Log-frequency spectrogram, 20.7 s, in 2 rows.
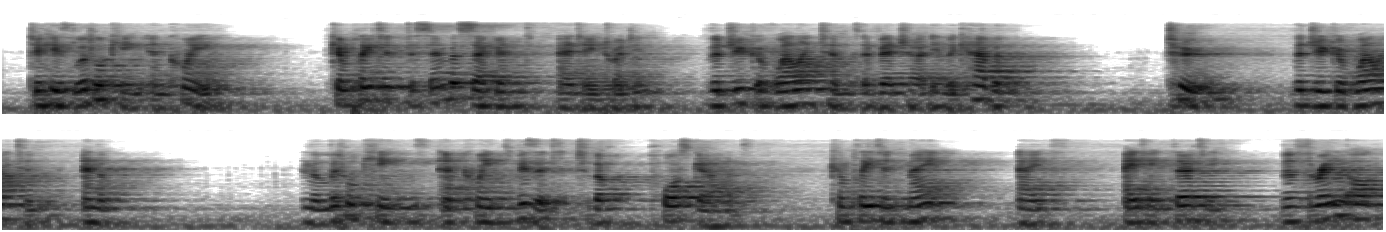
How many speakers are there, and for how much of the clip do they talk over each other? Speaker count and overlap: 1, no overlap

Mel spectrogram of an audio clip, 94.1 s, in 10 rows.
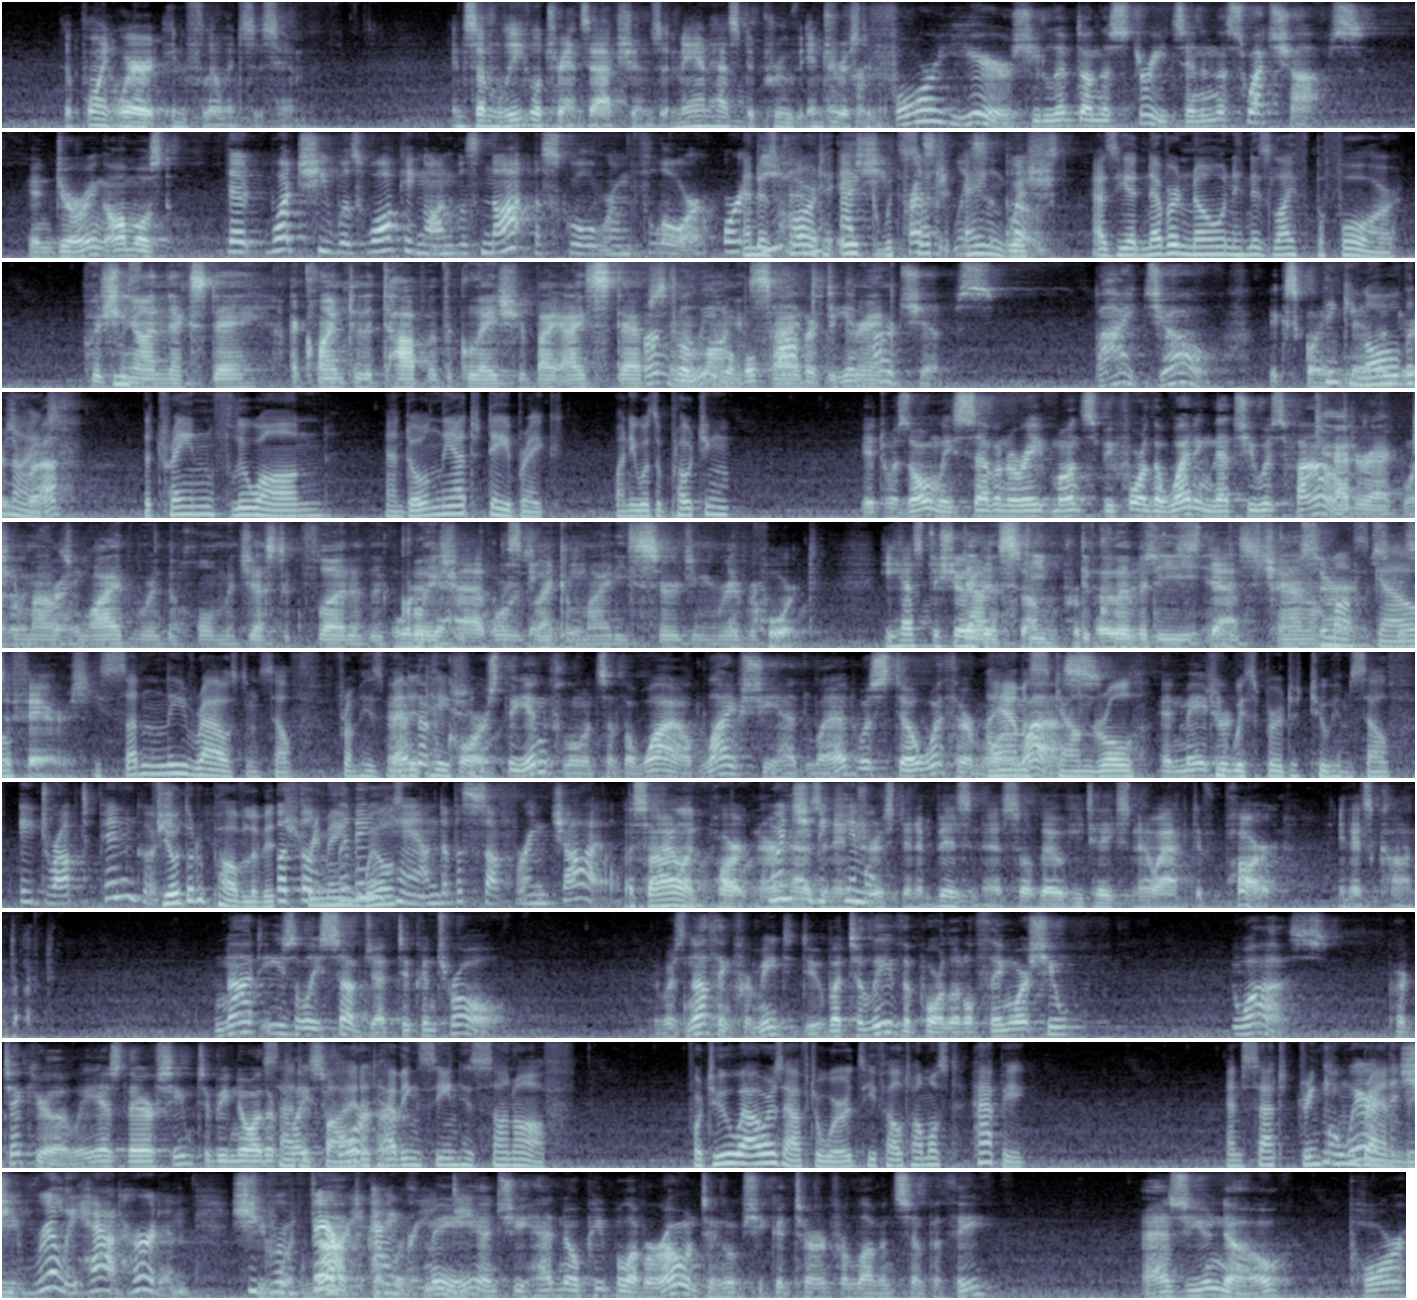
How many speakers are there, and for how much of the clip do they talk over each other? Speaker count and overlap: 5, about 26%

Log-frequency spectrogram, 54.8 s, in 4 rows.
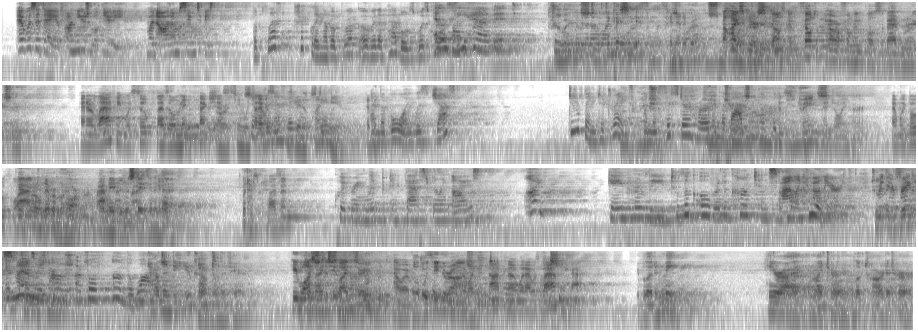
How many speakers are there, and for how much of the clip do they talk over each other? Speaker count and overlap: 8, about 42%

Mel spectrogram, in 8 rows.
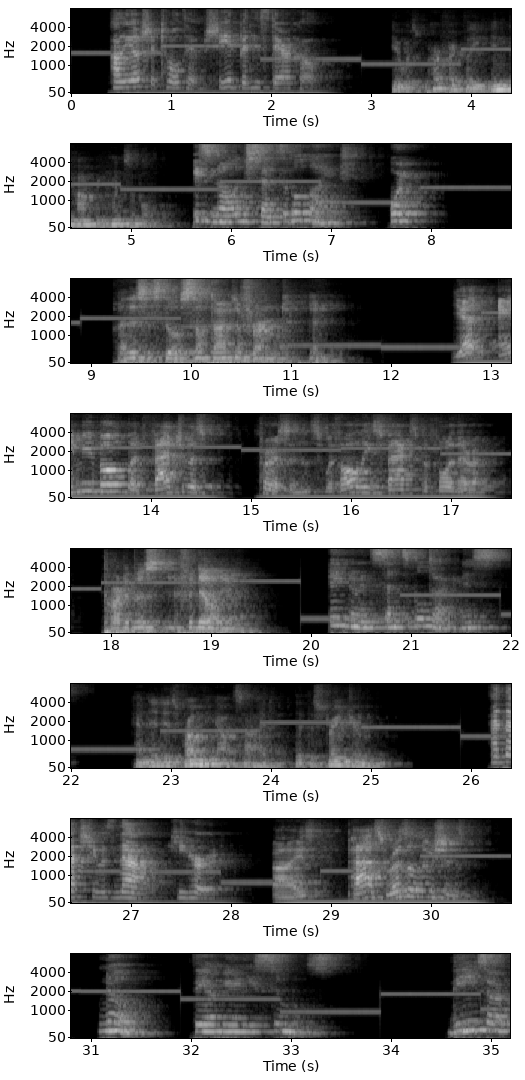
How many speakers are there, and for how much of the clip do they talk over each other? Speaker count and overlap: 5, no overlap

